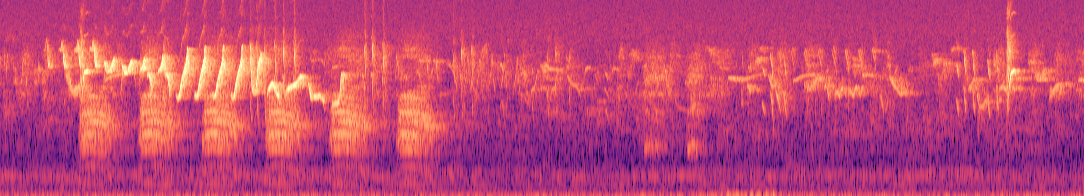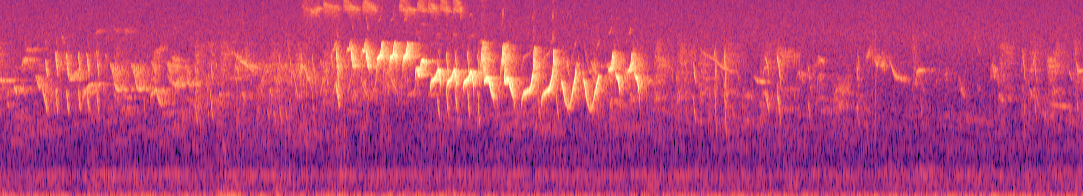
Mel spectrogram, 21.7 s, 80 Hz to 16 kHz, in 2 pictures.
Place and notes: Green Ln, Malton, UK - willow warbler soundscape ...
willow warbler soundscape ... xlr sass on tripod to zoom h5 ... bird song ... calls ... from ... blackcap ... yellowhammer ... skylark ... blackbird ... goldfinch ... pheasant ... red-legged partridge ... wren, ... crow ... chaffinch ... dunnock ... whitethroat ... blue tit ... wood pigeon ... linnet ... unattended time edited ... extended recording ...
